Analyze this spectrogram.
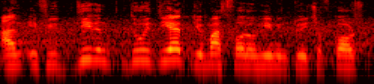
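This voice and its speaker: This man has a high pitch and ordinary pitch variation, speaking with an Argentine accent. Background noise is noticeable. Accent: Argentine Spanish accent on English. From Argentina. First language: Spanish. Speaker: esports commentator. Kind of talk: live commentary.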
